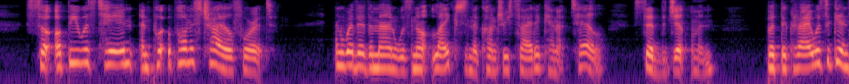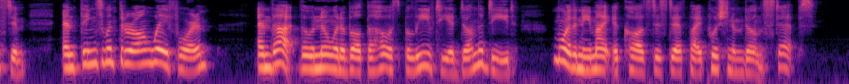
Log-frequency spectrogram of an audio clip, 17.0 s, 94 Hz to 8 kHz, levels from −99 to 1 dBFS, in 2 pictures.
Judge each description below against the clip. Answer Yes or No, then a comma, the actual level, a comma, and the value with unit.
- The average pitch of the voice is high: Yes, high, 220 Hz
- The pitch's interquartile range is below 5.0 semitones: No, average, 5.3 semitones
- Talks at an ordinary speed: No, fast, 250 wpm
